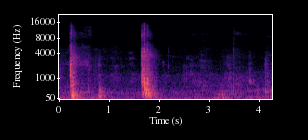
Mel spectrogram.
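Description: Louvred teak cabinet door on a boat's wet bar being shut: a sharp knock about a quarter second in, a lighter one shortly after, and a longer knock near two seconds in, with another loud knock at the very end.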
